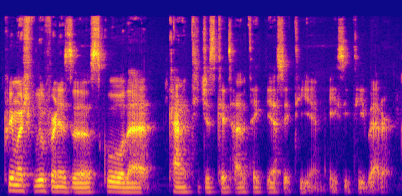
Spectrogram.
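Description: Low-voiced teen boy hosting a podcast. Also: level tone, brisk, gravelly, echoey room. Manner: rambling, many fillers and restarts. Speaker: podcast host. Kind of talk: casual podcast chat.

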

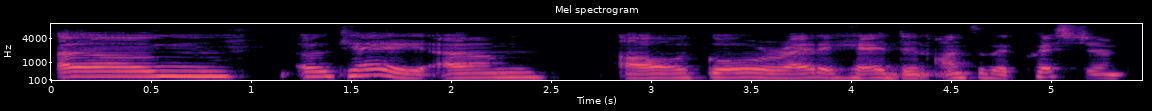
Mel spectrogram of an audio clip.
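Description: A woman's voice: lowish voice, fairly even intonation, slow pace. A young woman from South Africa, a guest answering interview questions casually, rambling with many ums. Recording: dull lo-fi sound.

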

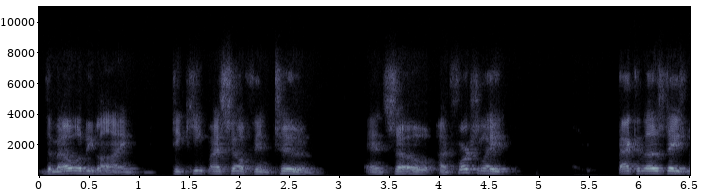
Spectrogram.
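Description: An American man in his sixties with a very dark, mellow voice recounts memories as an interview guest. He rambles from one anecdote to the next, and the sound is echoey and a little dull. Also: medium pitch. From Pittsburgh, United States. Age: 60s. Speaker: interview guest, foundation founder. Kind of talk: reminiscing in a conversational interview. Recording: dull, roomy, echoing sound.

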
